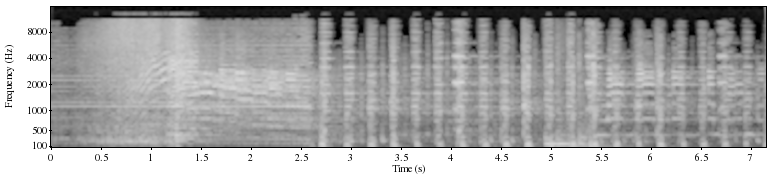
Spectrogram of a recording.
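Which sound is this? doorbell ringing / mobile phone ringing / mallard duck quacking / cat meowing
cat meowing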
